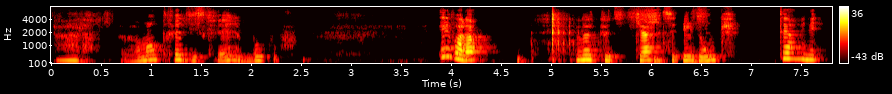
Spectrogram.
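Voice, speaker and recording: A woman with a French accent hosting a craft tutorial, calmly narrating each step, her voice nasal from a cold. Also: medium pitch, slight background noise. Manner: slow, calm, narrates each step with little sound words. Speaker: craft channel host.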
